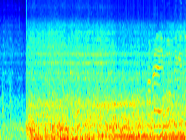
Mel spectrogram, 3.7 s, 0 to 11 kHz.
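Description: The 19414 Koaa-Adi Express, heard from inside a sleeper class coach as it pulls out of Bardhaman station, gives a loud, steady rumble and rattle that swells suddenly after a brief quieter moment, with possible voices mixed in.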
